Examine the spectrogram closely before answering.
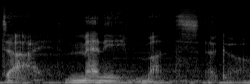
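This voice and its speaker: A man's put-on character voice, very deep and low, over loud background noise. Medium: video game. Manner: smug, sardonic.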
